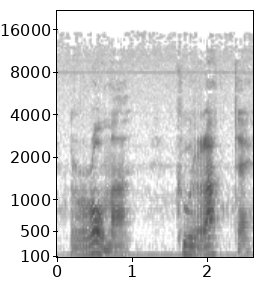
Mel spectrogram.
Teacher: R is all er in Latin. R was always trilled, hence it was called the littera canina, because it sounds as if you're growling, such as in the word Roma, curate.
